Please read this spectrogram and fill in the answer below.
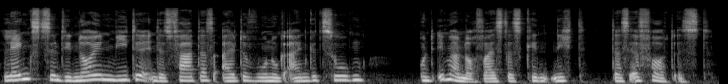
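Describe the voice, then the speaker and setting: An actress as the observant narrator of a literary radio drama, telling a child's story in a measured way. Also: female voice, on the low side, darkish tone.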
